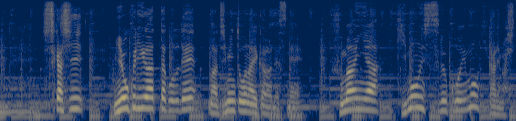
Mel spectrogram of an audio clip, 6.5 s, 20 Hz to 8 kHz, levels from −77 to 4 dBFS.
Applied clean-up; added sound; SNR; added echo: none; none; none; none.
